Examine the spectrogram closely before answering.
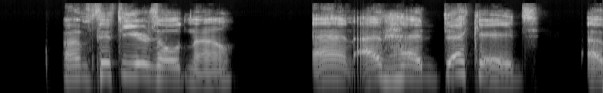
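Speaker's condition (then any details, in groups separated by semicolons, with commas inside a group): Cerebral palsy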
